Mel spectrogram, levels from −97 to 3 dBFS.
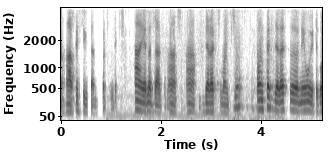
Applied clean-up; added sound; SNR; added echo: neural separator model SepFormer DNS4.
